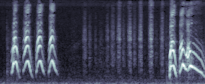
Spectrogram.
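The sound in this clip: A dog makes soft, rhythmic panting breaths between short, high, squeaky whining calls: four quick calls at the start and louder, drawn-out whines at the end.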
